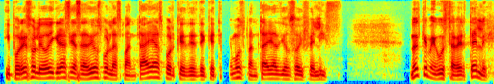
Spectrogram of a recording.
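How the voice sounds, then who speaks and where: Mexican-accented male pastor, middle-aged, folksy Bible teacher who jokes and mimics voices, mid pitch. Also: a little mellow. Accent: Mexican Spanish. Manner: folksy and joking, mimics voices, calls out to the congregation. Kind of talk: Bible study sermon.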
